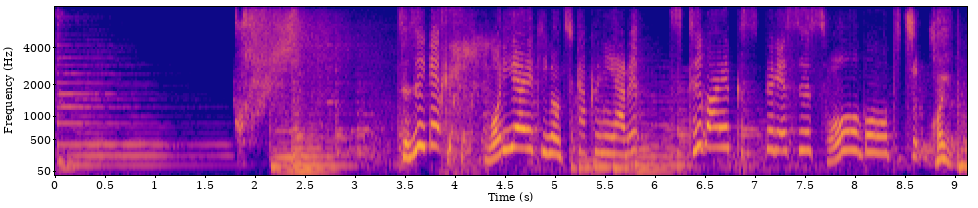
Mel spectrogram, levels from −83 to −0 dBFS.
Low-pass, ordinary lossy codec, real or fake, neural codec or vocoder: none; none; fake; codec, 16 kHz, 1 kbps, X-Codec, HuBERT features, trained on general audio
